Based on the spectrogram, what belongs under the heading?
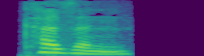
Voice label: "cousin", voice spelling

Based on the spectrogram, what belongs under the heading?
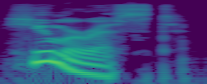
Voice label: "humorist", voice spelling

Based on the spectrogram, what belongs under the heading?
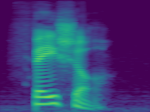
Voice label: "facial", voice

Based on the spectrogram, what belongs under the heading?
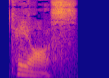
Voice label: "chaos", English, voice

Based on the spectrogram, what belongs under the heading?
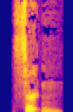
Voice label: "certain", English, voice

